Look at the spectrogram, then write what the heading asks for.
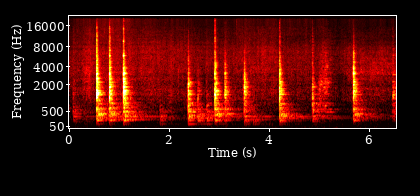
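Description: Hash browns and sausage sizzling on a Blackstone griddle, with a steady soft frying hiss broken by sharp scraping and tapping strikes of a metal spatula at irregular intervals.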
